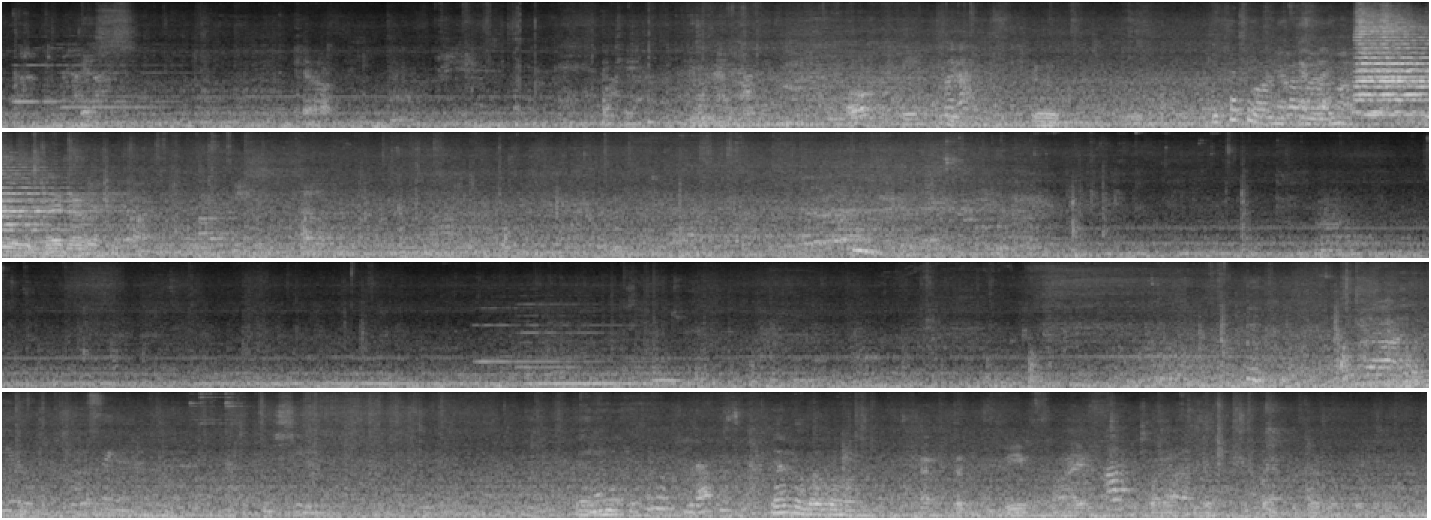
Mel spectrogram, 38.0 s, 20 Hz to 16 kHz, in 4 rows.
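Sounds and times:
elevator tones: 0:00.0 - 0:02.2, 0:21.5 - 0:34.6
elevator humming: 0:00.0 - 0:38.0.

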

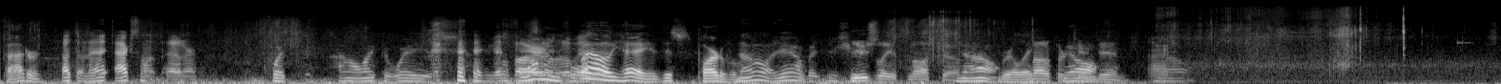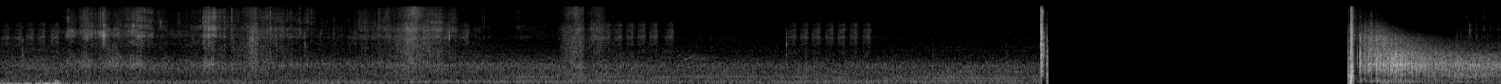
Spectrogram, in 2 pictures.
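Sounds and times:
loud gunshot: 0:28.5 - 0:30.0.

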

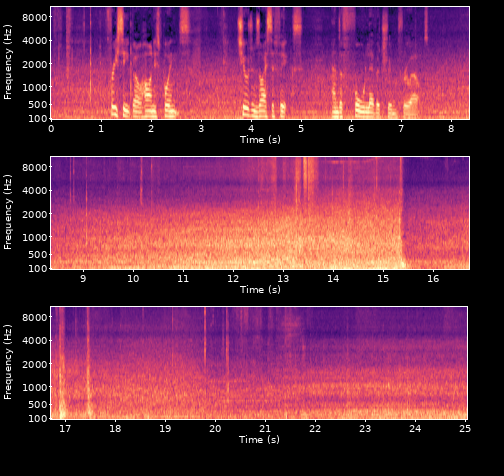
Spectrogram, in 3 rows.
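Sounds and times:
traffic and street noise: 0:00.0 - 0:25.0
car door shutting: 0:14.2 - 0:15.6, 0:16.8 - 0:17.7.

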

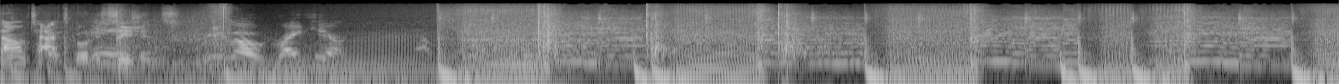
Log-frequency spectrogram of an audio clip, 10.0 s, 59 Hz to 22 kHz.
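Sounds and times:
electronic music with heavy bass: 0:00.0 - 0:10.0
sharp percussive hit: 0:03.9 - 0:06.2.

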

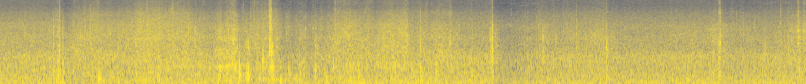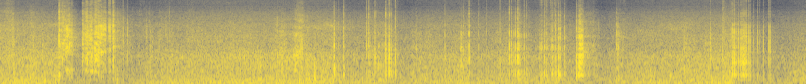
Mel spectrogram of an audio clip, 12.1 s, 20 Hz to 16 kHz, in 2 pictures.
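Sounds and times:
banana leaves rustling: 0:00.0 - 0:12.0.

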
